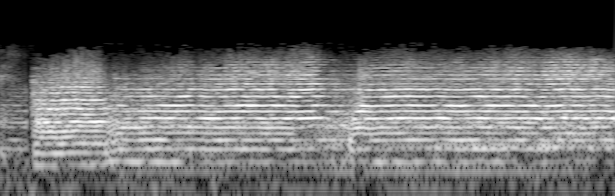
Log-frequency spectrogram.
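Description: Brass fanfare of a radio serial's theme music, playing long held chords that change pitch about a second in and again past the middle.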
